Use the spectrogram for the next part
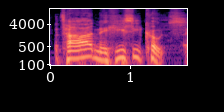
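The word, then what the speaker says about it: Ta-Nehisi Coates: Ta Nehisi Coates.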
